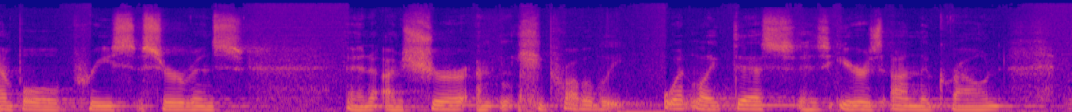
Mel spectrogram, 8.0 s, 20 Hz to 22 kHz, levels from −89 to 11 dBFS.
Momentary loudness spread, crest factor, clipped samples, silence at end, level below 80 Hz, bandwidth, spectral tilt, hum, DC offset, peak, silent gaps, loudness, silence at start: 10 LU; 16 dB; under 0.1%; 0 s; -50 dBFS; 19 kHz; -4.5 dB/octave; none; under 0.1%; -10 dBFS; none; -25 LUFS; 0 s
